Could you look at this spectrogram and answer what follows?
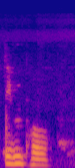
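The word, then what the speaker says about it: Limpho: Oh, just a heads up, it's spelled with an L, but it's pronounced with a D. Sorry about that. It's Dimpo.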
